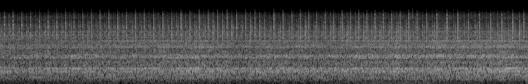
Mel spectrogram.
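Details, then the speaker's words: RC tugboat Paterson steam plant, AL5 engine with homemade one-liter boiler, run slowed right down: fast, even light ticking and hiss, regular beats, no misses, fairly quiet; normal slow running. "Et il fait pas trop de bruit, écoutez. Le moteur vraiment."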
